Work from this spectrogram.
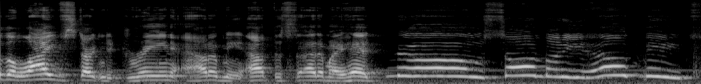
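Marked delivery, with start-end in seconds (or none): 3.9-6.9 much higher, drawn-out cry for help; desperate plea. Retold or imitated. The boy pleads for help as the rooster claws his head. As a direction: beg for help, fading.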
